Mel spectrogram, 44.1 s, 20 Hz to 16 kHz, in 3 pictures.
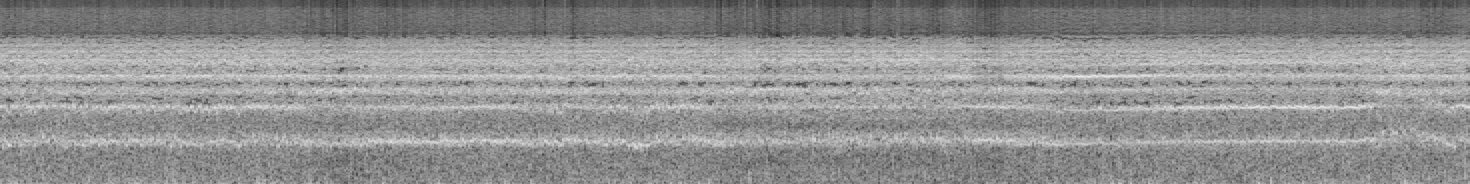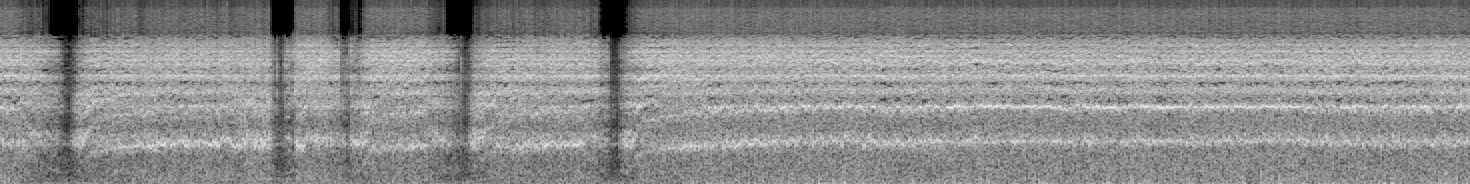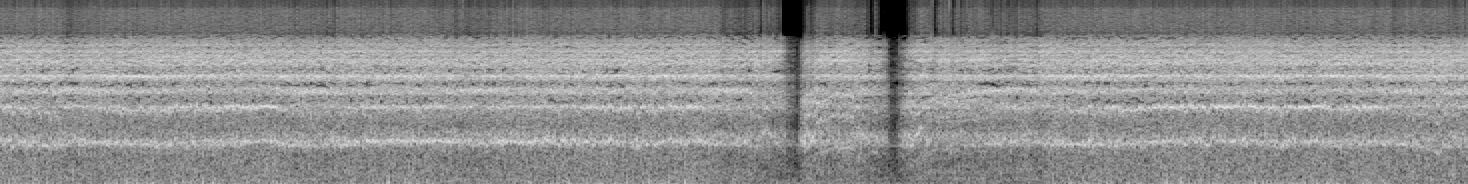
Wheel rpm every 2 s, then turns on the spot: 230, 230, 230, 220, 210, 210, 220, 160, 150, 120, 150, 220, 230, 230, 220, 220, 220, 230, 140, 170, 220, 220.
none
